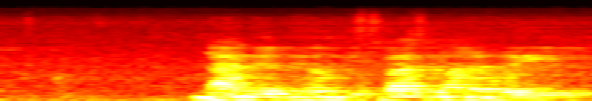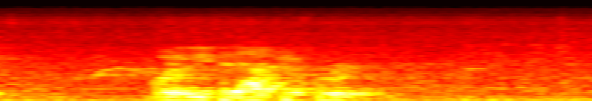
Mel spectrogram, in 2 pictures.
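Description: An elderly man speaks slowly and deliberately into a close microphone.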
